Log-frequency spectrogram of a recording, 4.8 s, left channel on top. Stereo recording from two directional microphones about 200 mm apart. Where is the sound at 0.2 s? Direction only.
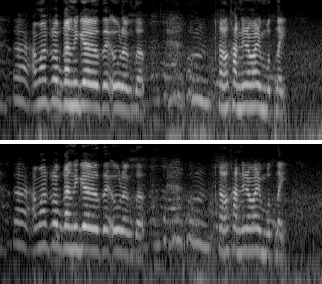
25° left (ahead or behind).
